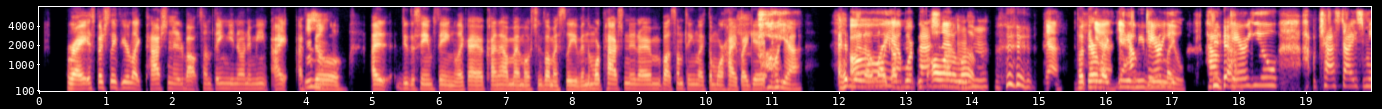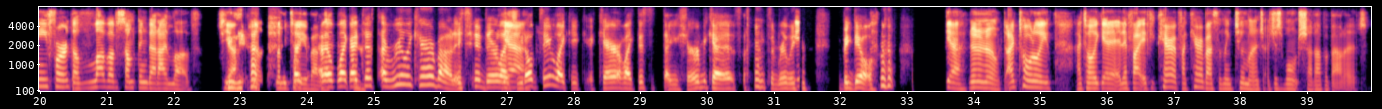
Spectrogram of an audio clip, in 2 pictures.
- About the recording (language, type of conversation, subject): English, unstructured, How can you persuade someone without making them feel attacked?
- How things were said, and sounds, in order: other background noise; chuckle; stressed: "dare"; laughing while speaking: "yeah"; laughing while speaking: "Yeah"; chuckle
